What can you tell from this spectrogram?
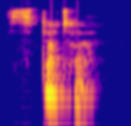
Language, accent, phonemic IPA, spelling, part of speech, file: English, Southern England, /ˈstʌtə/, stutter, verb / noun, LL-Q1860 (eng)-stutter.wav
- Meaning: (verb) 1. To speak (words) with a spasmodic repetition of vocal sounds 2. To expel a gas with difficulty; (noun) 1. A speech disorder characterized by stuttering 2. One who stutters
